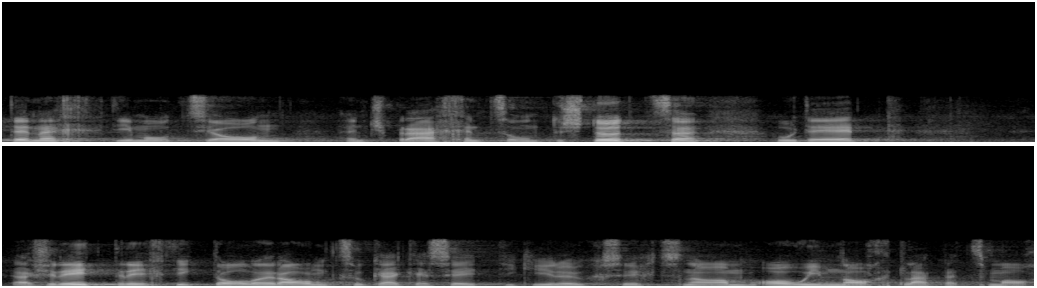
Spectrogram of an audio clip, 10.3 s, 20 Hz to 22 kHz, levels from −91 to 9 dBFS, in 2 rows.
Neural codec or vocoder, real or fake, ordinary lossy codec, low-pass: none; real; none; 7.2 kHz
